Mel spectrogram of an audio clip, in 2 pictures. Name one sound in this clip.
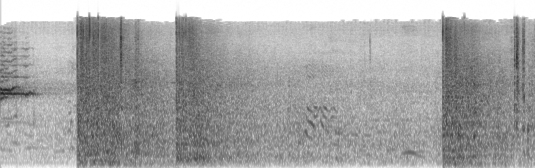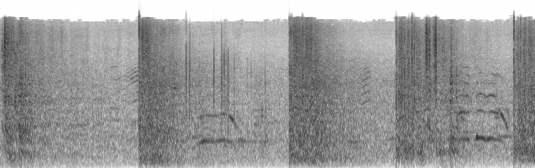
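Fireworks crackle after the bursts.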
